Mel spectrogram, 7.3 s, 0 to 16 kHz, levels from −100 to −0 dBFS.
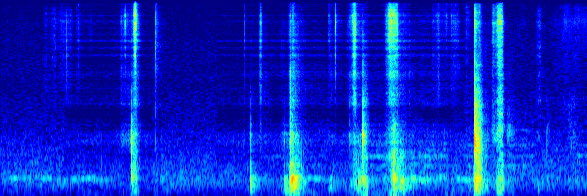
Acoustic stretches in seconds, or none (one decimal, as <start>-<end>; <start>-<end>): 0.0-0.8; 1.9-2.7; 5.8-7.3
